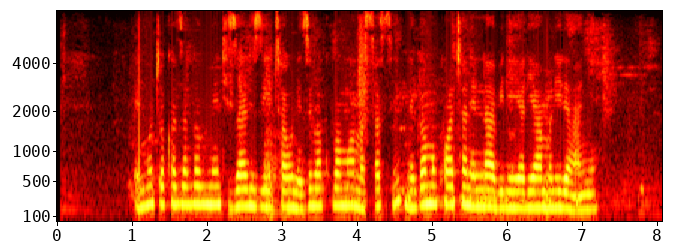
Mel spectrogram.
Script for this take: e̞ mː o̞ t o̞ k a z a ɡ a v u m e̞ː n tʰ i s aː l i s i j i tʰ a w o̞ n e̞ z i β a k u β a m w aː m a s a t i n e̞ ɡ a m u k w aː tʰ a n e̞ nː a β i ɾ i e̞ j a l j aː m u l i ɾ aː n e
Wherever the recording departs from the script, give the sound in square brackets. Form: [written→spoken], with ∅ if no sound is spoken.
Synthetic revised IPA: e̞ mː o̞ t o̞ k a z a ɡ a v u m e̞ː n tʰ i [s→z] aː l i [s→z] i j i tʰ a w o̞ n e̞ z i β a k u β a m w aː m a s a [t→s] i n e̞ ɡ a m u k w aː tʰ a n e̞ nː a β i ɾ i e̞ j a l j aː m u l i ɾ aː [n→ɲ] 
